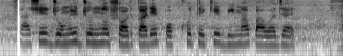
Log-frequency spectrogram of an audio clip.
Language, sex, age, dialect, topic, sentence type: Bengali, female, 18-24, Standard Colloquial, agriculture, statement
